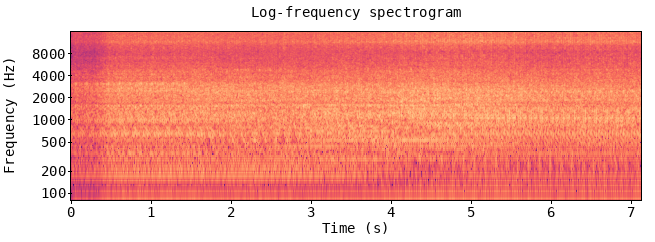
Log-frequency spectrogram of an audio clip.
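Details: Cummins-swapped squarebody Chevy diesel truck idling after installing dual plastic fuel tanks on a single filler neck; steady, even clatter with no stumble or surging, not lacking fuel, though it later chugged to a halt and the owner wonders about fuel supply.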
